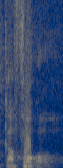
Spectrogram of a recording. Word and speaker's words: Kabogo: Let's give a round of applause to Honorable William Kabogo. Asante sana. I don't know whether you know how we pronounce it in my village. It's Kafogo. Oh, Kafogo.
